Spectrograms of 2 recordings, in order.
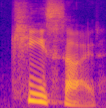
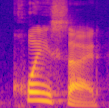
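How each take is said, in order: First: The first syllable sounds like 'key'. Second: The first syllable sounds like 'kway'. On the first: The speaker calls it right. "is pronounced Keyside" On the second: The speaker calls it wrong. "I said Quayside, so I'm a dummy"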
